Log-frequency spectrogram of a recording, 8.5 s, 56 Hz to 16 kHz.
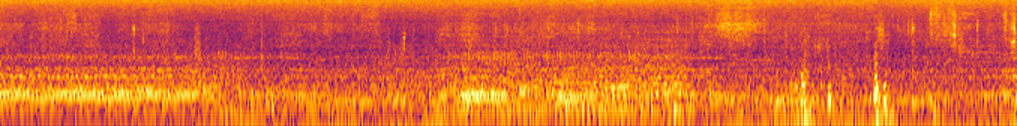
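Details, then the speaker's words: Peugeot 206 on the road after replacing a sway bar link and fitting a coilover with a new top mount and bearing to fix clunking over bumps. Steady road rumble with no knocks or clunks; normal suspension. "woohoo everything seems pretty good for now i don't hear any noises"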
